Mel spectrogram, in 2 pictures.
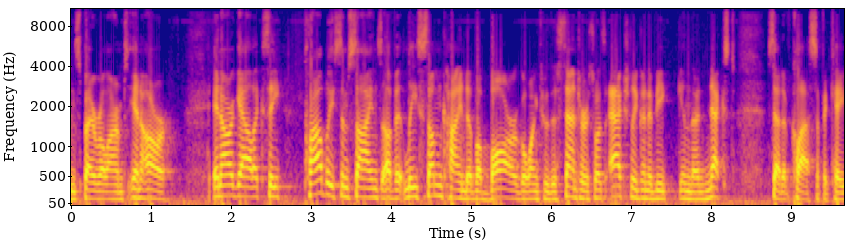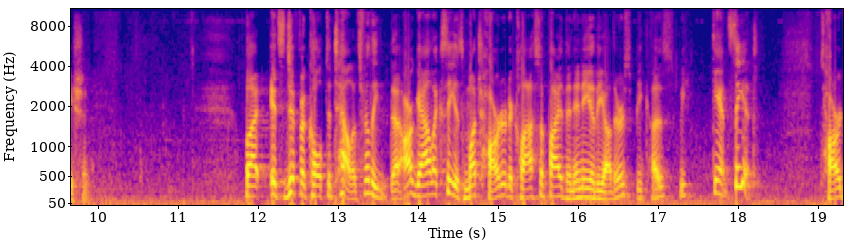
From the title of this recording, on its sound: Live Class Lecture 2013 Nov 15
